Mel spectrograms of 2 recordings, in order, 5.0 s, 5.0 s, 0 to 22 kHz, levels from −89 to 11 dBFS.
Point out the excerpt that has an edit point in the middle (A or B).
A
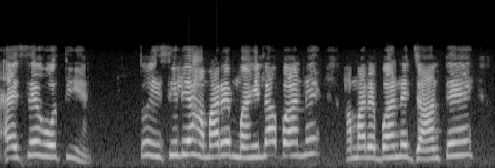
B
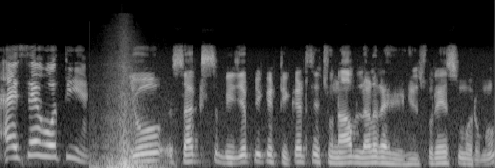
B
